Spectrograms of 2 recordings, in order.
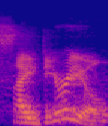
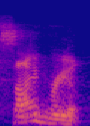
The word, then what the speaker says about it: sidereal: And fun fact, as I found out very recently, it is pronounced sidereal and not sidereal.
